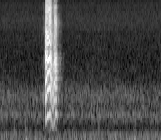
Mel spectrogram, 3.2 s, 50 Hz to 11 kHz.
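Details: A 22-year-old yellow-collared macaw (Primolius auricollis) gives one harsh, raspy screech in two quick pulses lasting about a quarter second, against a quiet, faintly humming background.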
